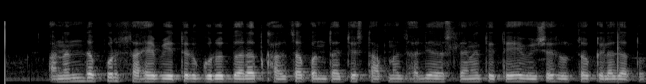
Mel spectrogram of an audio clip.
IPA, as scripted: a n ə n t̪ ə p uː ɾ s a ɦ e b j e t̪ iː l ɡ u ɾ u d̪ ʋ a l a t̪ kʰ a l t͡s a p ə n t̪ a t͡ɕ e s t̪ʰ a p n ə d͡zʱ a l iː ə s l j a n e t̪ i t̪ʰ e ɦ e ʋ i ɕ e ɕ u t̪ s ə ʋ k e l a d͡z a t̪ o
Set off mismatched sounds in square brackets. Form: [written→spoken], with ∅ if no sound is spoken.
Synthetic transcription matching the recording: a n ə n [t̪→d̪] ə p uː ɾ s a ɦ e b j e t̪ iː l ɡ u ɾ u d̪ ʋ a [l→ɾ] a t̪ kʰ a l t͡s a p ə n t̪ a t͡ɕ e s t̪ʰ a p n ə d͡zʱ a l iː ə s l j a n e t̪ i t̪ʰ e ɦ e ʋ i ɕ e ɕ u t̪ s ə ʋ k e l a d͡z a t̪ o

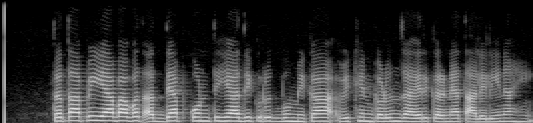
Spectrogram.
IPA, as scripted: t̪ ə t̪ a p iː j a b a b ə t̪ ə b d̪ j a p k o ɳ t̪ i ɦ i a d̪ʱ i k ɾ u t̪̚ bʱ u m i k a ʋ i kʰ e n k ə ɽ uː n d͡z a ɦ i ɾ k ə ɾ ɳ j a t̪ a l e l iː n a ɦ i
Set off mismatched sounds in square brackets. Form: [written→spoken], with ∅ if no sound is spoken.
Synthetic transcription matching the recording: t̪ ə t̪ a p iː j a b a b ə t̪ ə [b→∅] d̪ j a p k o ɳ t̪ i ɦ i [a→ə] d̪ʱ i k ɾ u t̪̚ bʱ u m i k a ʋ i kʰ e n k ə ɽ uː n d͡z a ɦ i ɾ k ə ɾ ɳ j a t̪ a l e l iː n a ɦ i

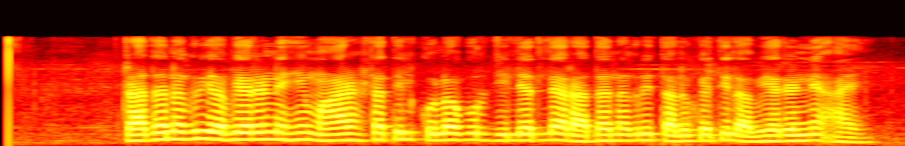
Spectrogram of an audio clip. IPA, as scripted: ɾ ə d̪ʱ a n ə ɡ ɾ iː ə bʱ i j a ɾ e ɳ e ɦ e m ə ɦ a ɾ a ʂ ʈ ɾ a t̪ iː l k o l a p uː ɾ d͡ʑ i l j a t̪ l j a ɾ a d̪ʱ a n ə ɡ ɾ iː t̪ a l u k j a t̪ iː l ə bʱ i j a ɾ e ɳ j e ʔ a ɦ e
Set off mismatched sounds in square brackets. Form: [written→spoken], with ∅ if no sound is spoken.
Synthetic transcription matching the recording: ɾ [ə→a] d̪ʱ a n ə ɡ ɾ iː ə bʱ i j a ɾ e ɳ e ɦ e m ə ɦ a ɾ a ʂ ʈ ɾ a t̪ iː l k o l a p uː ɾ d͡ʑ i l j a t̪ l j a ɾ a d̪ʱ a n ə ɡ ɾ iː t̪ a l u k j a t̪ iː l ə bʱ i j a ɾ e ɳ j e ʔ a ɦ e

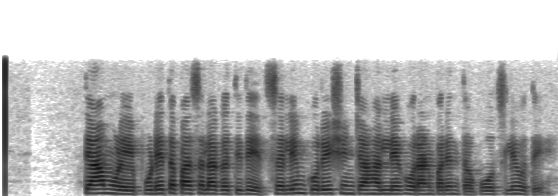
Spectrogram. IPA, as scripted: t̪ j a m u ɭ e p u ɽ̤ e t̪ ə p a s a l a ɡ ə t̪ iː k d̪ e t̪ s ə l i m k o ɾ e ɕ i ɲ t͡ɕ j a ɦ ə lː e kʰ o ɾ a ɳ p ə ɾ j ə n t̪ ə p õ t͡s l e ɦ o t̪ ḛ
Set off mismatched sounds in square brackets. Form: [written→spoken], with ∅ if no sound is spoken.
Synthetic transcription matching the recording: t̪ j a m u ɭ e p u ɽ̤ e t̪ ə p a s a l a ɡ ə t̪ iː [k→∅] d̪ e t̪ s ə l i m k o ɾ e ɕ i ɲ t͡ɕ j a ɦ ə lː e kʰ o ɾ a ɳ p ə ɾ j ə n t̪ ə p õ t͡s l e ɦ o t̪ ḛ

